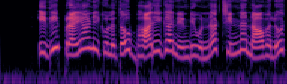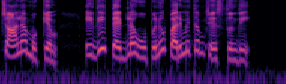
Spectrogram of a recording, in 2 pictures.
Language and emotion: Telugu, neutral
